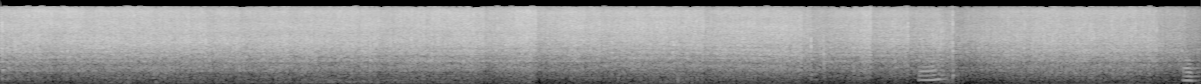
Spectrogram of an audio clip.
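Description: Pumpkin gnocchi, cherry tomatoes and baby spinach sizzling in olive oil in a frying pan, stirred as the spinach wilts. The sizzle is a loud, steady hiss.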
